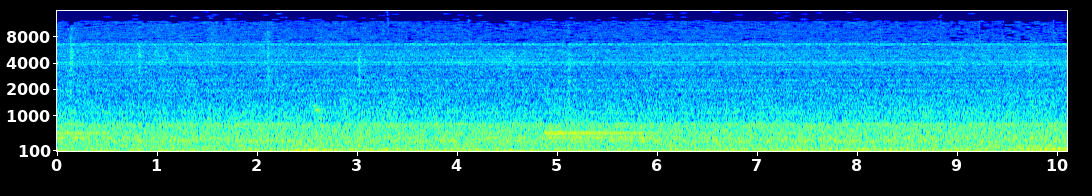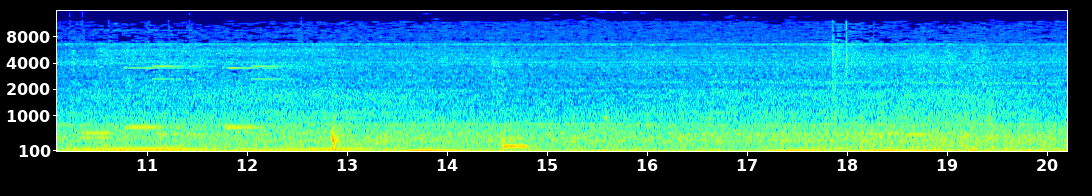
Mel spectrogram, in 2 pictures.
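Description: A steady low rumble inside the Green Car of an HC85 series hybrid limited express Hida No. 1, bound for Takayama on the Nagoya–Takayama route, with engine drone and a faint motor whine running continuously, swelling slightly in intensity partway through; no one speaks.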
